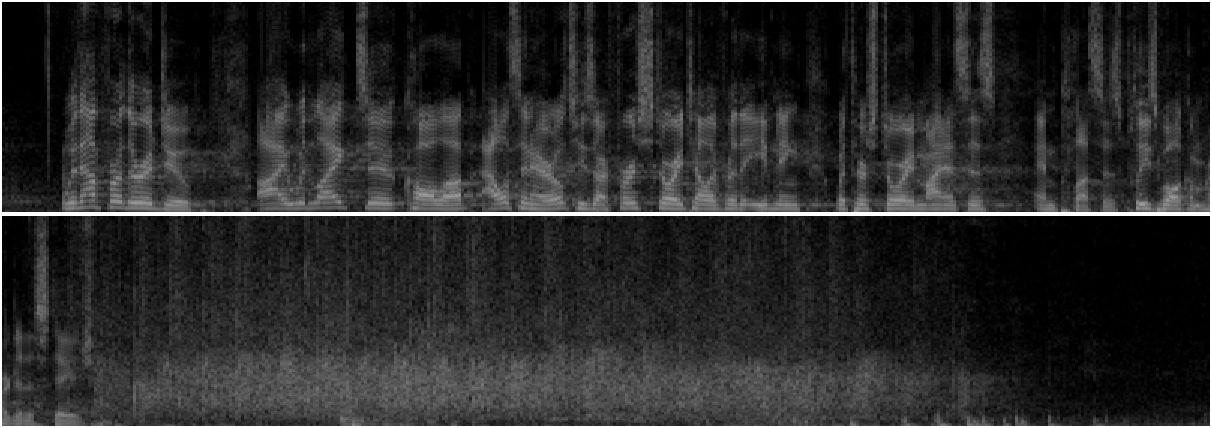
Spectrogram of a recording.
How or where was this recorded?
live audience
